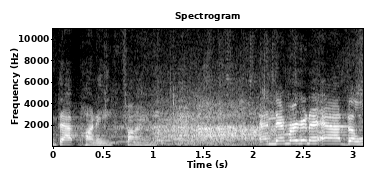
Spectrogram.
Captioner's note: audience laughs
